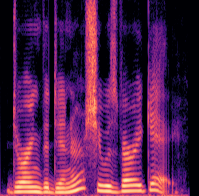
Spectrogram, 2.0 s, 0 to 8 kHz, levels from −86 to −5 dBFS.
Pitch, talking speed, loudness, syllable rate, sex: 210 Hz, 210 wpm, -14 LUFS, 5.8 syllables/s, female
